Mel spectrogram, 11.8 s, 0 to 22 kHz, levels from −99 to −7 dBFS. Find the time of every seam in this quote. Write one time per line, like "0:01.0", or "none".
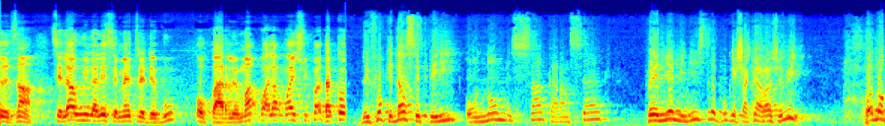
0:04.6

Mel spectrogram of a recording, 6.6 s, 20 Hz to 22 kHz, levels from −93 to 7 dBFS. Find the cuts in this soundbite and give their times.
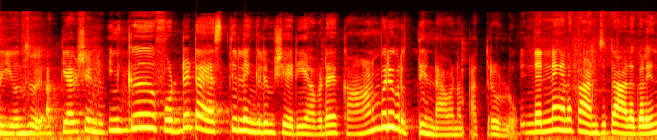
0:01.0
0:05.3

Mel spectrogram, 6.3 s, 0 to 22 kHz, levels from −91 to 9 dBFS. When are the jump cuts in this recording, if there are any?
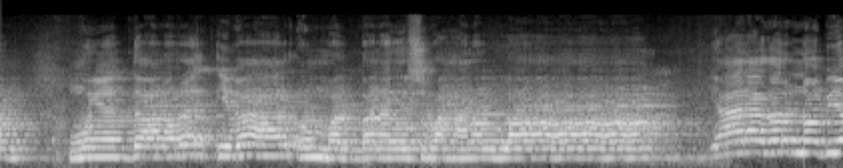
0:05.4

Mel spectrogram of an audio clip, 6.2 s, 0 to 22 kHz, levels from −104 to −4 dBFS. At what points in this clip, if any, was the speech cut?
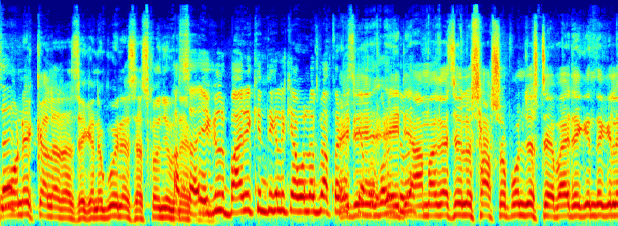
none

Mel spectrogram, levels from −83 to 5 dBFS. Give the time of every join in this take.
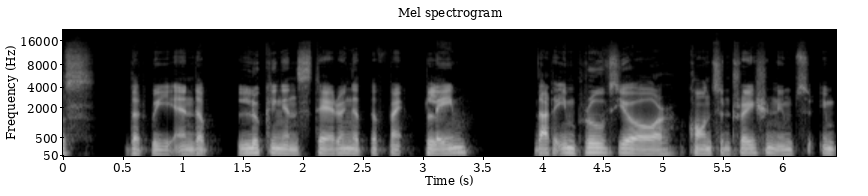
0:05.2

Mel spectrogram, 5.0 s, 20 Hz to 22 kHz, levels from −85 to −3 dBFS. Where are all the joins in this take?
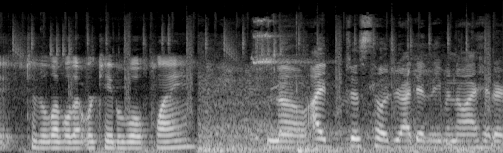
0:01.8

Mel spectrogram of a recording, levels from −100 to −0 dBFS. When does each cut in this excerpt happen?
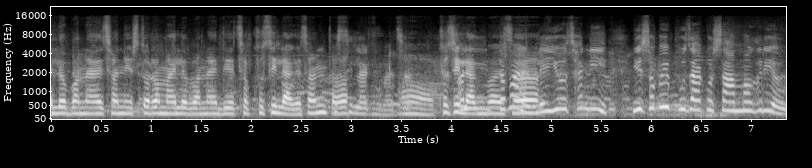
none

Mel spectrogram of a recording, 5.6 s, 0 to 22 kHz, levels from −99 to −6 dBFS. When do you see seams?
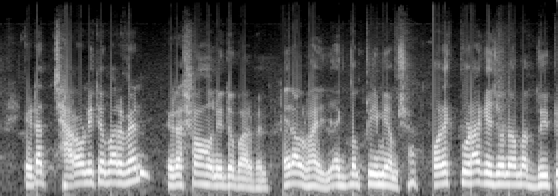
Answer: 0:02.7
0:04.3

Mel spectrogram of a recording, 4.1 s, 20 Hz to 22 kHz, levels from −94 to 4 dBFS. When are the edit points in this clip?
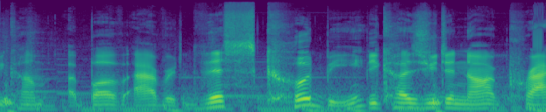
0:01.4

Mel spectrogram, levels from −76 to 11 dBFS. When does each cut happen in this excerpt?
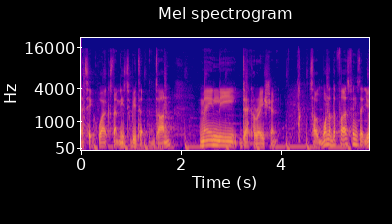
none

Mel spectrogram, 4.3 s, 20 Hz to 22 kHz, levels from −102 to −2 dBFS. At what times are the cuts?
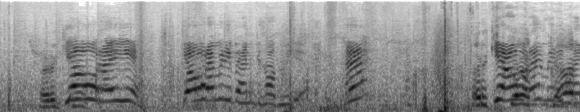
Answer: none

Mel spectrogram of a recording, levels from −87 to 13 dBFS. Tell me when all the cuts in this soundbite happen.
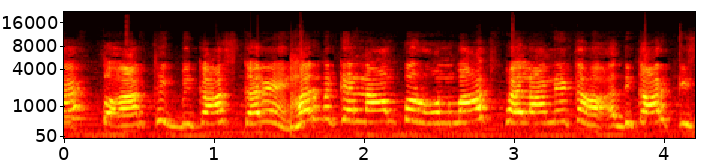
0:01.5

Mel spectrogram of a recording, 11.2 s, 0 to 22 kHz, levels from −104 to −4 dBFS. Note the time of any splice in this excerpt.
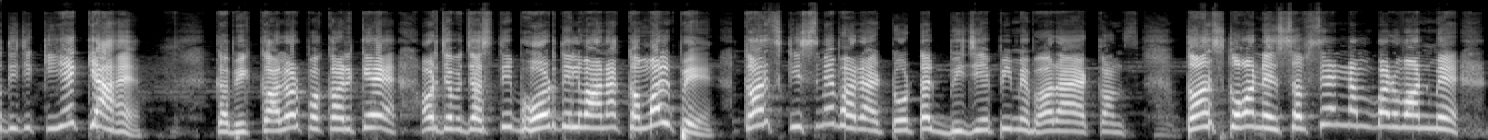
0:05.5

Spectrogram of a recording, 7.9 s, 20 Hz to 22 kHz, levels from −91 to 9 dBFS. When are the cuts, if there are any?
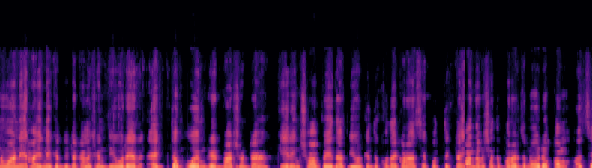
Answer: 0:01.3
0:04.6
0:06.2

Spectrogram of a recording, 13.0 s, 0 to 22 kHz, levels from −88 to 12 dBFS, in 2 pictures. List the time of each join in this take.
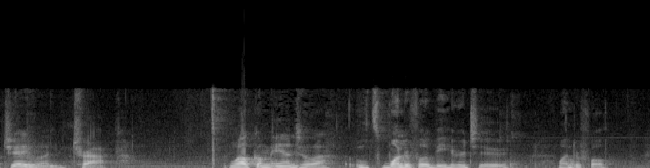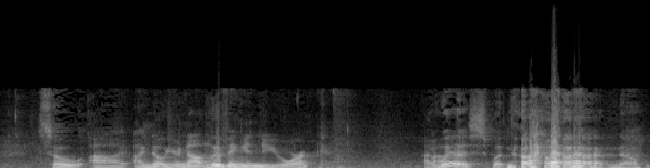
0:02.7

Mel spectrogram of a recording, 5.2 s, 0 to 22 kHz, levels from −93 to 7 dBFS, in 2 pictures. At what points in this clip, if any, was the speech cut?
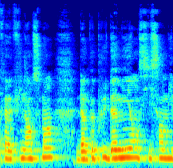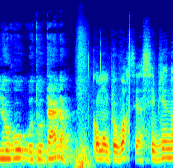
0:03.7

